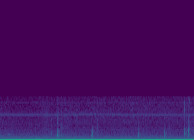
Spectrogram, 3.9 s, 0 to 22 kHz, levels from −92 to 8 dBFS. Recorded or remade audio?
recorded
